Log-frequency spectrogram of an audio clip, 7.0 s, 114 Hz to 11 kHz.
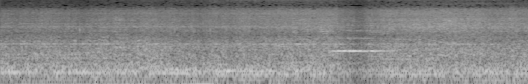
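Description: WAP-7 electric locomotive and its coaches rolling in alongside the platform on arrival: a loud, steady rumble of the train with a steady hum.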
